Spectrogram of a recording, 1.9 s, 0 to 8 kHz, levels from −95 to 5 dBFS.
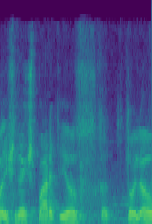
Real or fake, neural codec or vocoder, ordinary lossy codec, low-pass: real; none; AAC, 32 kbps; 7.2 kHz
